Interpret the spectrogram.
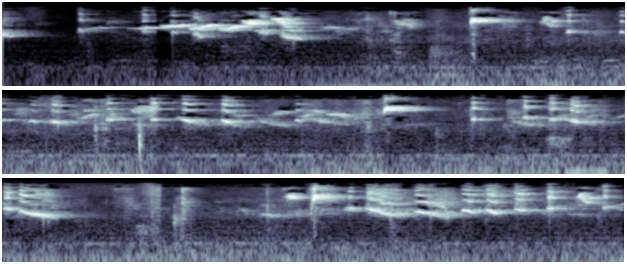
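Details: Captive green-winged saltator song played to motivate other birds to sing strongly: a lively run of varied whistled and chirping notes, some rising, some falling, over a faint low hum and occasional clicks.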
